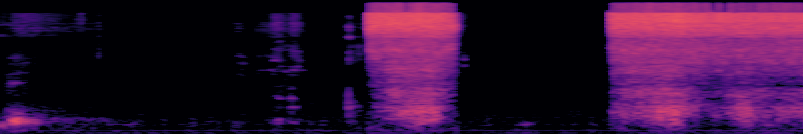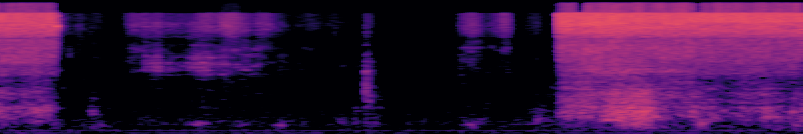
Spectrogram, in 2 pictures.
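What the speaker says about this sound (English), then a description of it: "I will just go over the surface with that thinner that's in the airbrush" An airbrush sprays thinner across a scale model's surface in three short hissing bursts, each about a second long, with quiet handling noise in the pauses between them.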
